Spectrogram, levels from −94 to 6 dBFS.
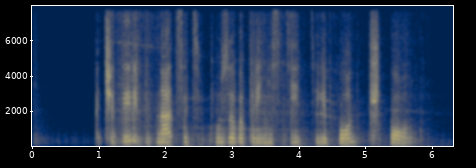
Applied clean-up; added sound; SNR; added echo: neural mask model RNNoise.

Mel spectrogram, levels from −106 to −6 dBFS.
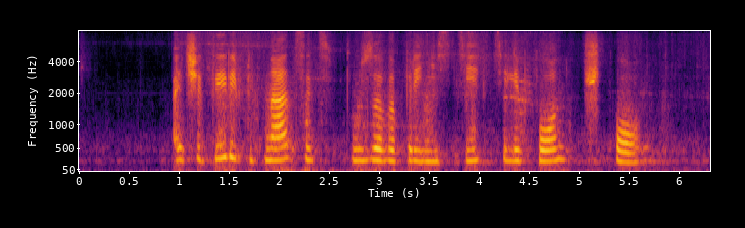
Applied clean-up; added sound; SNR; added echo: neural separator model SepFormer DNS4.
